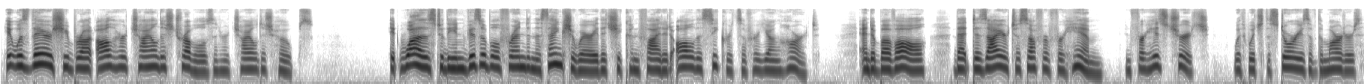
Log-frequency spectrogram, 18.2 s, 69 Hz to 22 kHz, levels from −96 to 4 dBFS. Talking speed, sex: 180 wpm, female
